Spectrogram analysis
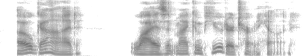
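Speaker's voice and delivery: ordinary talk, nothing marked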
